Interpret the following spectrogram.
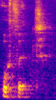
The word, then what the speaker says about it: Huthwaite: Is that what led you to Huthwaite then? Well, yes. Huthwaite, isn't that an interesting name? People have great difficulty pronouncing it. Uthert is the way that it's pronounced in Yorkshire. Uthert.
